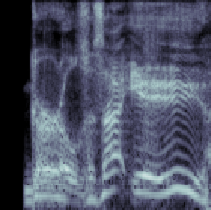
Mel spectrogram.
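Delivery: slow, put-on NPC-style character accent. Voicing an NPC calling from a back room: put-on character accent. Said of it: "I've used the accent".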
